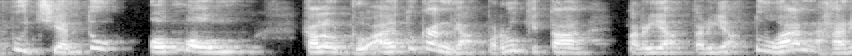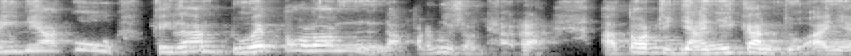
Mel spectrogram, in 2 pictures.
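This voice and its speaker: A man, a pastor, teaching in a church talk show, speaking to his listeners directly with rhetorical questions and acting out the stories he tells. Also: high-pitched. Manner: animated, rhetorical questions, addresses listeners as brothers and sisters; storytelling with vivid acted-out exclamations.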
